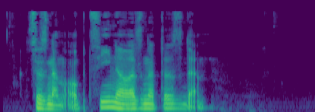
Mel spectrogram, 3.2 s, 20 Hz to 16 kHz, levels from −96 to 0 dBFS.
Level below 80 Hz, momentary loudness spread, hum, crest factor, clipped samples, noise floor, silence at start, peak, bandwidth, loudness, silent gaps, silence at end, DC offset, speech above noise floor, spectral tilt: -56 dBFS; 11 LU; none; 18 dB; under 0.1%; -78 dBFS; 0.3 s; -10 dBFS; 11.5 kHz; -28 LUFS; none; 1.1 s; under 0.1%; 51 dB; -7 dB/octave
